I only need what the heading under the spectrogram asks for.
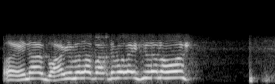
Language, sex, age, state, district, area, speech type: Assamese, male, 45-60, Assam, Lakhimpur, rural, conversation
